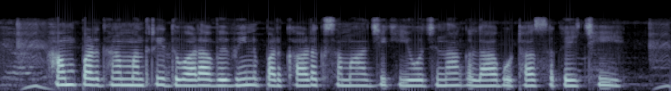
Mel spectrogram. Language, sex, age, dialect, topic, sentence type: Maithili, female, 46-50, Southern/Standard, banking, question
